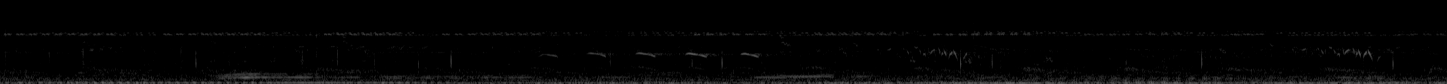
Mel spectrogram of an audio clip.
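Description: Outdoor waterside ambience: small birds chirping, over a steady high pulsing trill. A low, repeated animal call comes about two seconds in and again about eight seconds in.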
